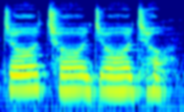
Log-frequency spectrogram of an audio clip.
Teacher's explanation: आगे है स्पर्श संघर्षी। जिन व्यंजनों के उच्चारण में कोई दो उच्चारण अवयव एक दूसरे को स्पर्श करके प्रश्वास के निकलने में आंशिक रुकावट उत्पन्न करते हैं और जिससे निकलने के लिए कुछ संघर्ष भी करना पड़ता है, उन्हें स्पर्श संघर्षी कहा जाता है।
